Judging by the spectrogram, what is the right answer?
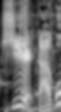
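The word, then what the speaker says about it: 鞋: 중국에선 신발을 슈에라고 하는데 이것도 같은 발음 다른 의미로 슈에라고 해서 사악하다라는 뜻도 가지고 있으니 신발 선물도 피하시길 권장드리고 마지막으로 배는 또 중국어로 리라고 부릅니다.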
